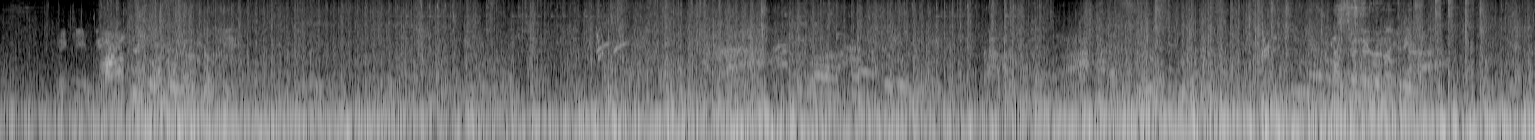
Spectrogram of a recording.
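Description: Game guns fire in rapid bursts.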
